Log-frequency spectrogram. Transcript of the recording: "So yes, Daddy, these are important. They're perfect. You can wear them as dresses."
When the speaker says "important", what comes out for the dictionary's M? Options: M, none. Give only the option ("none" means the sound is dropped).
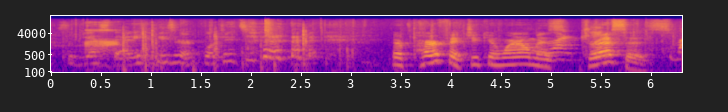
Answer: none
